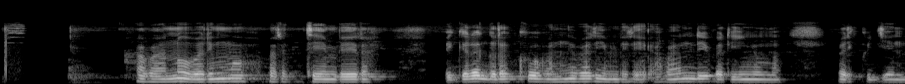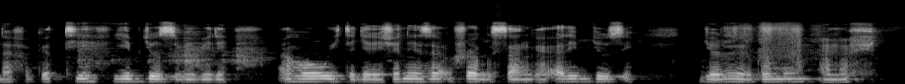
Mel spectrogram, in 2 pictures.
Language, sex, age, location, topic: Kinyarwanda, male, 18-24, Nyagatare, agriculture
